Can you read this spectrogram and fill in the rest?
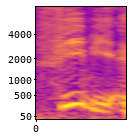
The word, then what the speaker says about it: Phoebe: Föb, Föbe? Guck mal drauf. Wie wird so ein Name ausgesprochen? Föbe. – Phoebe Bridges. – Phoebe. Es ist das Phoebe. – Phoebe. Das Phoebe ausgesprochen? Ja. Echt?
